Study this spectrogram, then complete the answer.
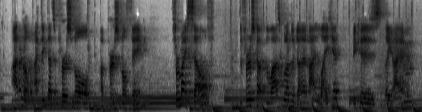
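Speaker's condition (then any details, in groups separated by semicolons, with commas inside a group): No condition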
